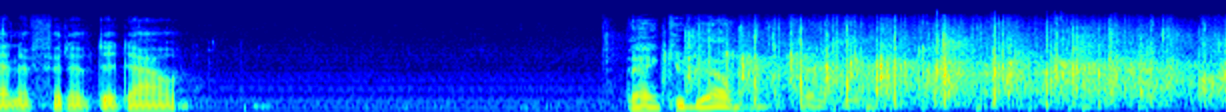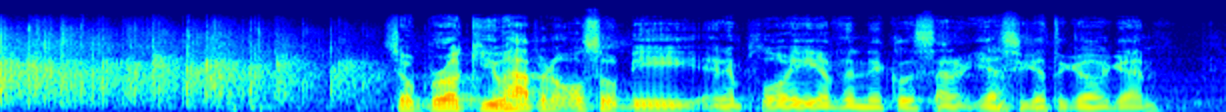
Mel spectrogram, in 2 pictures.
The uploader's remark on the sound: Recorded in front of our live audience at the Jeanne Rimsky Theater (Landmark on Main Street) immediately following the talks at our SPEAK: Neurodiversity pop-up event. In Port Washington, New York.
